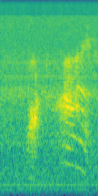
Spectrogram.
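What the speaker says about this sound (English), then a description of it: "Oh, my kitty's here. My kitty wants some attention." A pet cat meows twice at close range, a short soft call followed by a longer drawn-out one, quiet against a faint steady hum.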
